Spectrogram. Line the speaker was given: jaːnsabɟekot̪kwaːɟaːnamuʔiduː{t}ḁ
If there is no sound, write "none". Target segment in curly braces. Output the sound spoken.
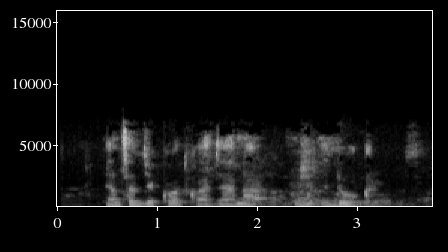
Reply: k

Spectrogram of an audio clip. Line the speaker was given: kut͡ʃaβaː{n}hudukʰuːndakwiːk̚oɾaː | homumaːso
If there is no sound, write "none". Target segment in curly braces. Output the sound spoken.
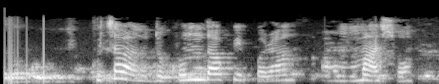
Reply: n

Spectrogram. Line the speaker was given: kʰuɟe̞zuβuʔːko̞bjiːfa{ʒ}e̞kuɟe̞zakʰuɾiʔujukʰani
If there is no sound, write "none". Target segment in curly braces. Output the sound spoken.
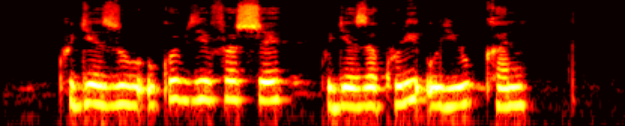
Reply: ʃ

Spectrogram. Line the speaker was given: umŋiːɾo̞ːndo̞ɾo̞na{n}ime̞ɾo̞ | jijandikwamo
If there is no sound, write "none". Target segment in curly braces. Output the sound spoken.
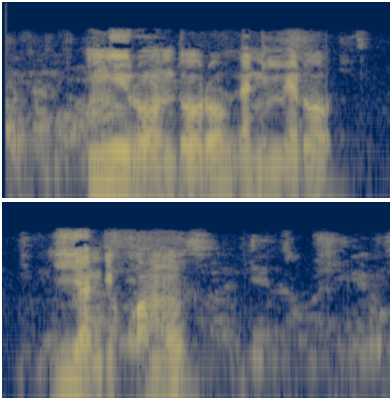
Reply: n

